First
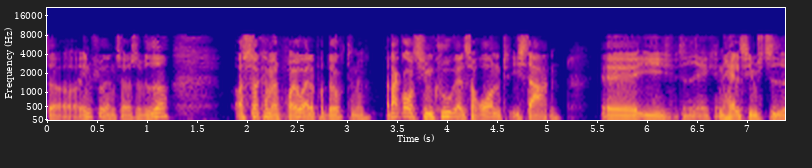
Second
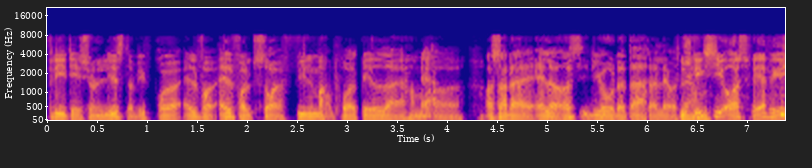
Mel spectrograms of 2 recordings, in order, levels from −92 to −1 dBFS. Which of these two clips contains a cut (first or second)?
second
